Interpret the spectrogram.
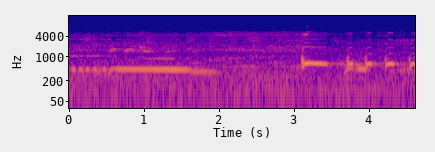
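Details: Engkel-style zebra dove song from a one-time champion: a long held coo that fades downward, a gap, then bright clipped coos, set against steady background noise.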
